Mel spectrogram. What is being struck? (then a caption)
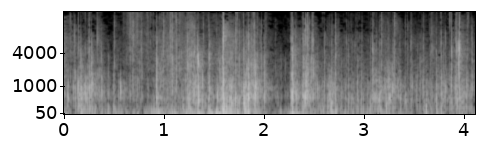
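Empty woven polypropylene carrier bag. Hands scrunch and crumple an empty blue woven polypropylene IKEA BRATTBY carrier bag. The result is dense, crinkly rustling with sharp, brief crackles and crunches, swelling and easing over about four seconds.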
